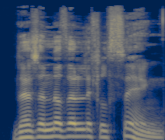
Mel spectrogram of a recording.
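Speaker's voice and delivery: hesitant, halting. A neighbor raises one more matter with the narrator: uncertain, hesitant. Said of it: "he said uncertainly, and hesitated".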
